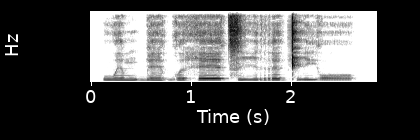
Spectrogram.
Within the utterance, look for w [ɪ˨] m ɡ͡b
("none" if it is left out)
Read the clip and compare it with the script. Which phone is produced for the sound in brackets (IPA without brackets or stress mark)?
ɪ˨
